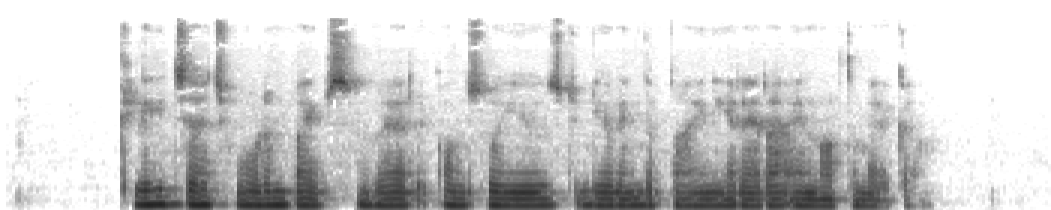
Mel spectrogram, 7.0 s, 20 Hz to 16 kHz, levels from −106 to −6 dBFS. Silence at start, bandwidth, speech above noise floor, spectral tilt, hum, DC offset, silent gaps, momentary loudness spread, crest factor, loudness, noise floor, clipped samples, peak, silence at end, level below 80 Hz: 0.8 s; 11.5 kHz; over 60 dB; -7.5 dB/octave; none; under 0.1%; none; 6 LU; 14 dB; -31 LUFS; under -90 dBFS; under 0.1%; -16 dBFS; 0.9 s; -66 dBFS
